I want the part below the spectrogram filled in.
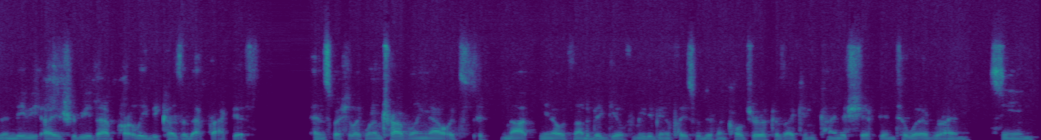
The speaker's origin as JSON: {"language": "English", "town": "Seattle", "region": "Washington", "country": "United States", "said": "we're from the from the Seattle area"}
